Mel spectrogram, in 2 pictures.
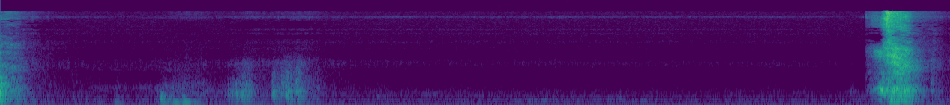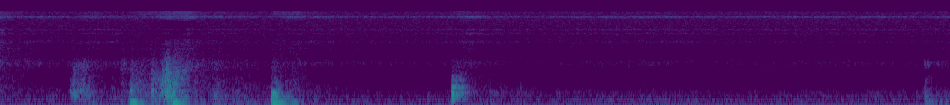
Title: Another sneezing video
